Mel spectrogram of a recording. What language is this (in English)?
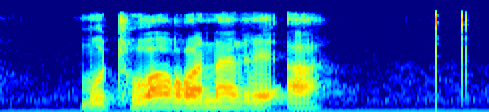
Northern Sotho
